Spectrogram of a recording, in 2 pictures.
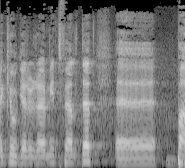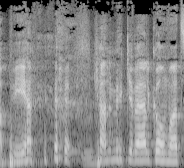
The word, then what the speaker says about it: Mbappé: Med sitt stumma M i början av allt. – Alltså, är det så? Kan vi få ett riktigt uttal på? – Kylian Mbappé. – Mbappé. – Ja, exakt så.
